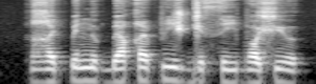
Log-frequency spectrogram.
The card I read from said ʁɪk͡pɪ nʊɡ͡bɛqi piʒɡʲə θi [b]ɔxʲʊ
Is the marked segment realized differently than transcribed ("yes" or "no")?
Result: no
